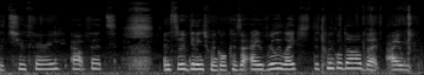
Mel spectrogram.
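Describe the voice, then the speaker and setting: Background noise is noticeable as a woman speaks at a moderate pace. Her intonation is monotone and flat. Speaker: doll unboxing youtuber. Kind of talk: casual unboxing vlog. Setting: outdoors. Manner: halting, many fillers.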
